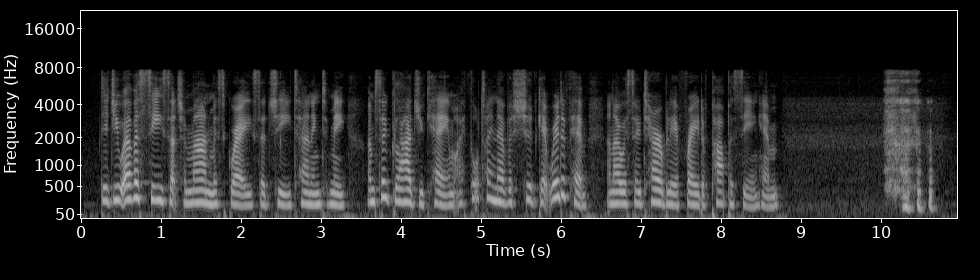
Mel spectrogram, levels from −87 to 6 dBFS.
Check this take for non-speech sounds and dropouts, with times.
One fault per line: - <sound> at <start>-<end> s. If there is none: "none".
- laugh at 10.0-10.7 s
